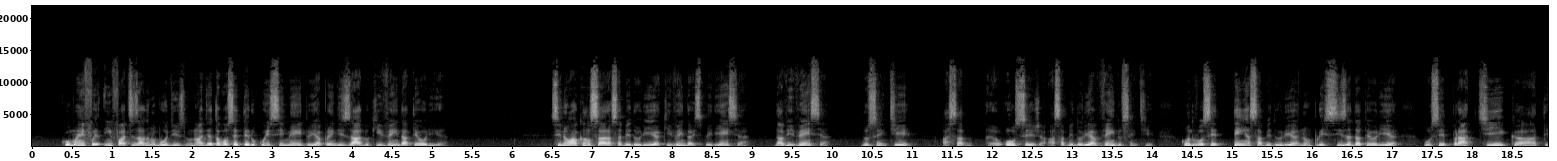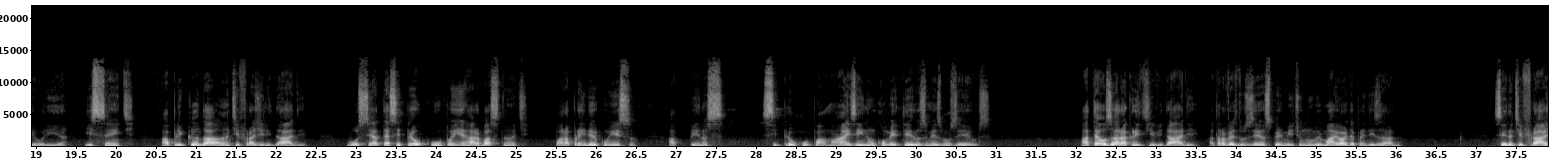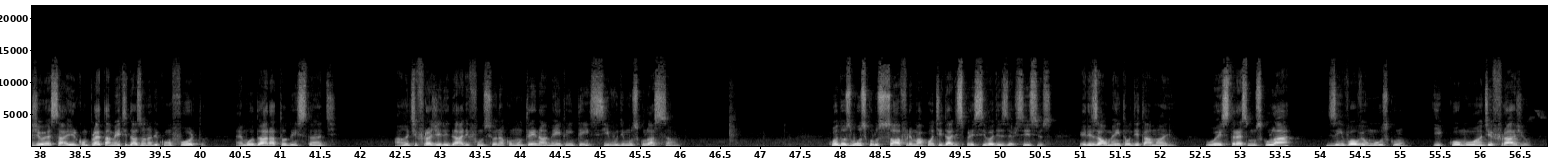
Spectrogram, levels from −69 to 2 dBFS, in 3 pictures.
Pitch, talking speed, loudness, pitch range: 150 Hz, 145 wpm, -19 LUFS, 135-175 Hz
